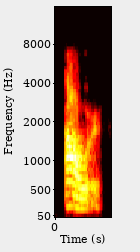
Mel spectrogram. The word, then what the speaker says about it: hour: had silent letters example our from French silent word is h right hour we're not saying power right in psychology we have silent p we're not saying psychology we're saying psy psychology.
